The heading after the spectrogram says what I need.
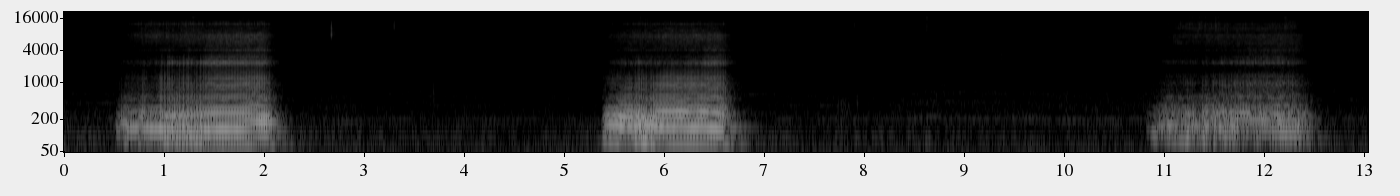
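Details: Dog snoring: three long, deep rattling snores about five seconds apart, roughly 12 breaths a minute, with quiet pauses between during sleep.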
